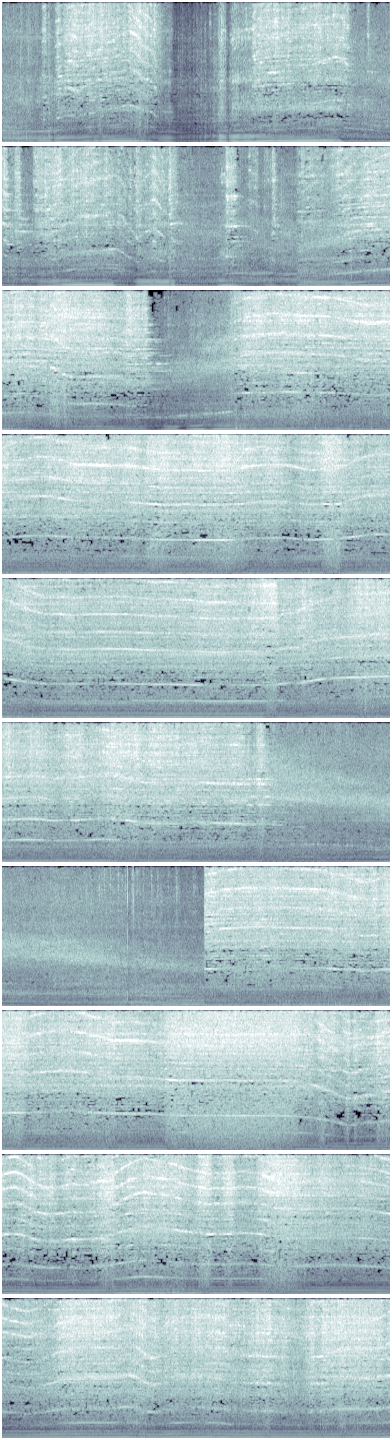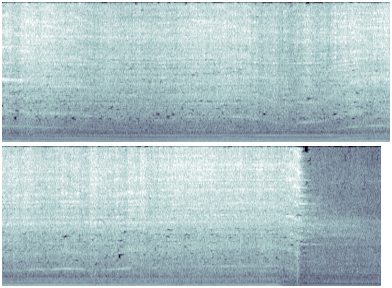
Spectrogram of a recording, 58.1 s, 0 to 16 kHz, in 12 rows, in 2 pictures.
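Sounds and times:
blade teeth rasping wood: 0:00.0 - 0:58.0
brushcutter engine at high revs: 0:00.0 - 0:58.0.

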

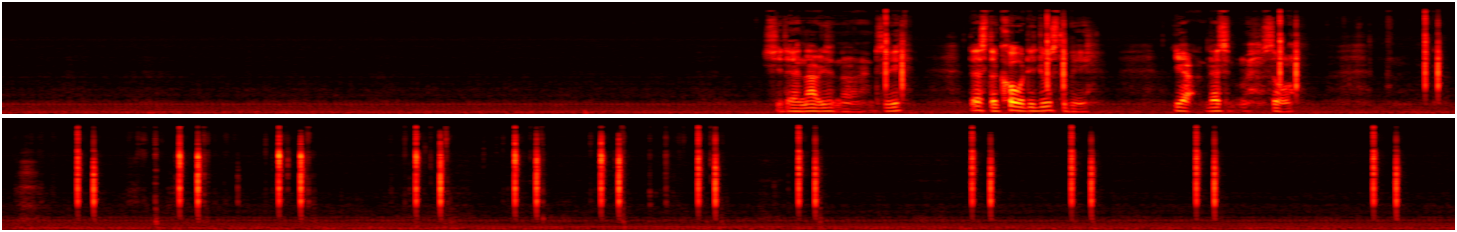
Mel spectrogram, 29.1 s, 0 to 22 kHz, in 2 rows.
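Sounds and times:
low steady hum: 0:00.0 - 0:29.0
plastic button clicks: 0:14.2 - 0:14.4, 0:15.3 - 0:16.6, 0:17.2 - 0:17.6, 0:18.6 - 0:19.0.

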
